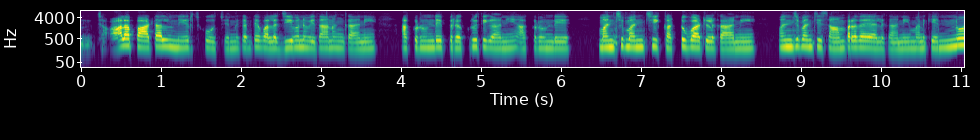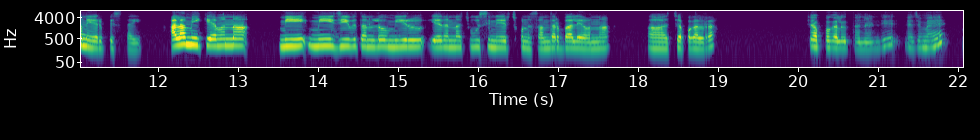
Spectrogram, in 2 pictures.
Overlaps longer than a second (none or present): none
